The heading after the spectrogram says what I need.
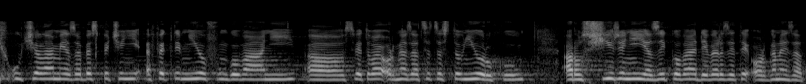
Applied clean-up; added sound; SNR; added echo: none; none; none; none.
